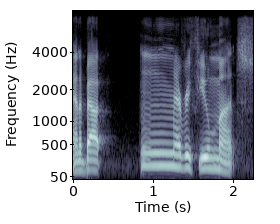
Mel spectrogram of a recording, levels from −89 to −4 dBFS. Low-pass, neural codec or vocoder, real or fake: 7.2 kHz; none; real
